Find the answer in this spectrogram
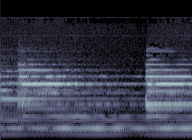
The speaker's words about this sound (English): And as we listen to the bells of the Annunciation from Avignon in France, we give thanks to God for all our blessings and for touching each one of us now as we celebrate the sacred sound of the bells, calling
